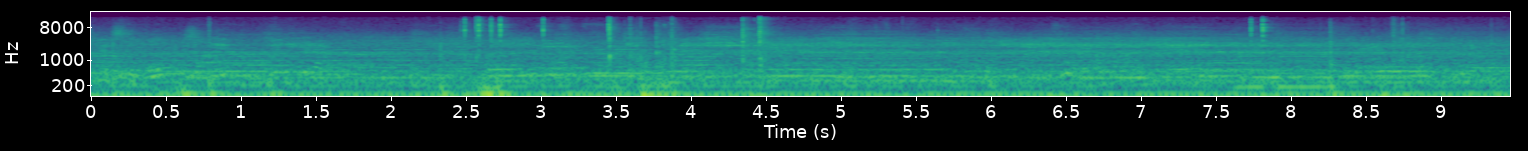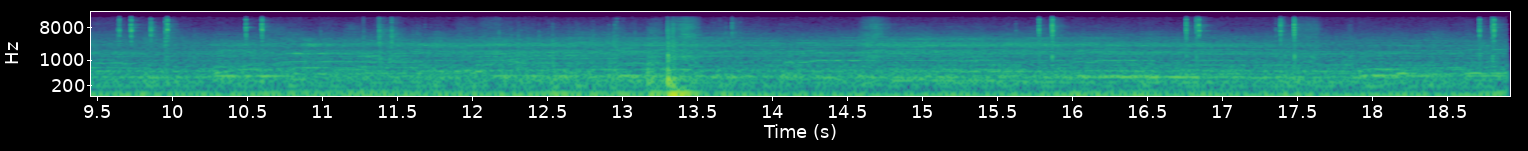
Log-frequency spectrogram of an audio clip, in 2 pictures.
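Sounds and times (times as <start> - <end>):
faint music: 0.0 - 18.9
steady low hum: 0.0 - 18.9
computer keyboard clicks: 2.4 - 4.6, 7.7 - 8.8, 9.6 - 10.7, 16.8 - 17.6.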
